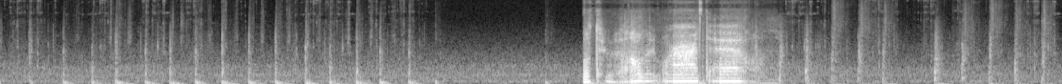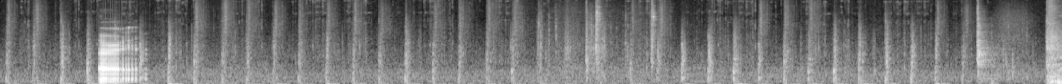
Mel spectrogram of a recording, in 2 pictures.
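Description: Footsteps tap steadily on hard ground.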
